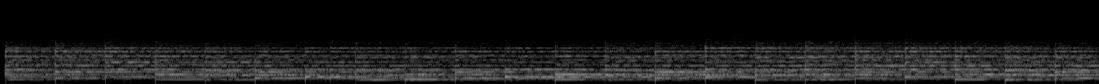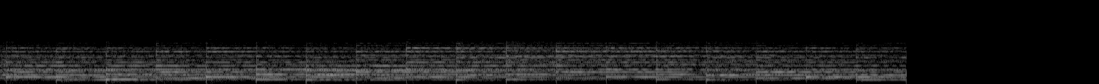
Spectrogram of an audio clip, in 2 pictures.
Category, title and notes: Music > Solo instrument
Space synth melody
A short melody with a simple synth i created on vital digital synthesizer. It's great for idm tracks
IDM, Keys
